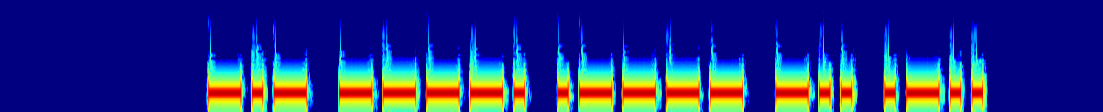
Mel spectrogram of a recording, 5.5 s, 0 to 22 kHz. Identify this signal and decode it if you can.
Morse code, heard as a keyed tone, about 23 wpm, 700 Hz. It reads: K91DL
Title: Code Groups - 5 Letter:Numbers - 22wpm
